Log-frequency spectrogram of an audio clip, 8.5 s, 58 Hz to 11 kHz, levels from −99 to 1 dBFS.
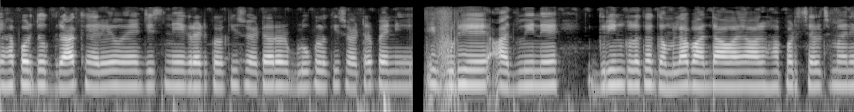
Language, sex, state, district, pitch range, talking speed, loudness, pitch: Hindi, female, Himachal Pradesh, Shimla, 195-205 Hz, 245 wpm, -20 LUFS, 200 Hz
